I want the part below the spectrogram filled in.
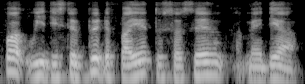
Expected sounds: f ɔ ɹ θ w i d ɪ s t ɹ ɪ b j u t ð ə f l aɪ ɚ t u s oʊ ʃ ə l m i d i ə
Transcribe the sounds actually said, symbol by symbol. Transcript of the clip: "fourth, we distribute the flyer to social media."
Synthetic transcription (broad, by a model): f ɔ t w i d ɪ s t ɹ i b j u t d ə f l aɪ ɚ t u s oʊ s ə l m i d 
